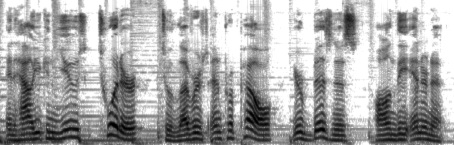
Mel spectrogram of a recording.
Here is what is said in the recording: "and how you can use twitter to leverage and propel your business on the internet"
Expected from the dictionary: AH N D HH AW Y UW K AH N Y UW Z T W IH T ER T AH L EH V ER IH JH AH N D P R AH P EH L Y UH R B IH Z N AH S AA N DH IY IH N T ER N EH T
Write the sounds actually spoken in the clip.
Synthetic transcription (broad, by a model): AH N HH AW Y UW K AH N Y UW Z T W IH T ER T AH L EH V ER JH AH N P R AH P EH L Y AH R B IH Z N AH S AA N DH IY IH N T ER N EH T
